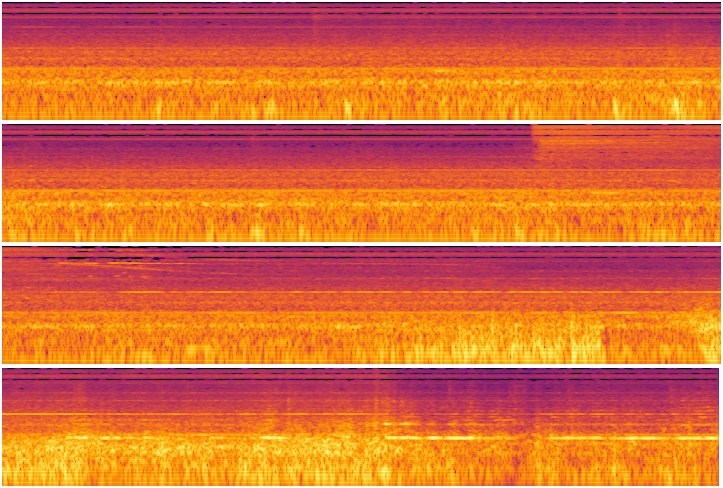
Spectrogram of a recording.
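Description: Old Hakone Tozan Railway electric railcar running, heard from aboard, with a steady rumble. From about three-quarters of the way in it gets louder and the wheels squeal in a steady tone that keeps breaking off and returning, the flange squeal of wheels on a tight mountain curve.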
